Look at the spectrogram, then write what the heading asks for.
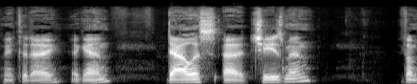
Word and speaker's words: Cheeseman: All the time cuz the way it's spelled it's you want to say cheese man. Yeah. Yeah. But it's cheese cheese men right? No cheese man. It is cheese man.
